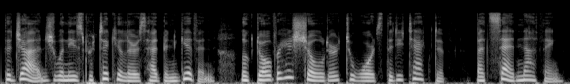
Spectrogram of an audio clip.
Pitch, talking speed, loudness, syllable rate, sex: 190 Hz, 190 wpm, -18 LUFS, 6.2 syllables/s, female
